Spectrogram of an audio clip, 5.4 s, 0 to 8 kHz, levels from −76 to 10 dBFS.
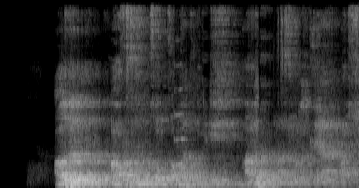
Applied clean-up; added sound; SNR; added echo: neural separator model SepFormer DNS4.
